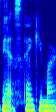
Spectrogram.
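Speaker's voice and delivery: soft, worn-out, tired voice. Thanking the podcast's resident statistician for his work, in a tired late-night voice. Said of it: "What voice was that?".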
